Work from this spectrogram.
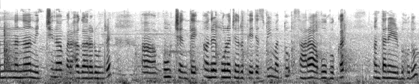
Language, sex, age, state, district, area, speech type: Kannada, female, 18-30, Karnataka, Chikkamagaluru, rural, spontaneous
